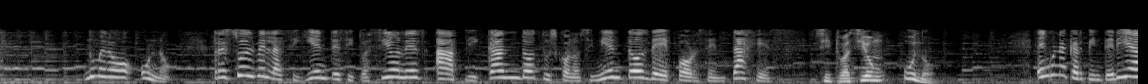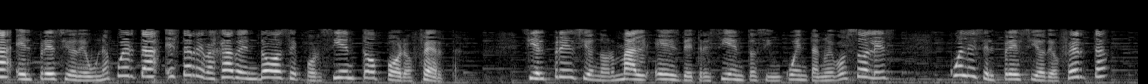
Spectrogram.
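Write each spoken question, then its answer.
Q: Si el precio normal es de 350 nuevos soles, ¿cuál es el precio de oferta?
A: 308 nuevos soles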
